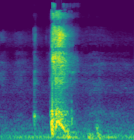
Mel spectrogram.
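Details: Adult with ragweed allergy and a mostly lost voice: a quiet breath in, then a single wet, forceful sneeze.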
